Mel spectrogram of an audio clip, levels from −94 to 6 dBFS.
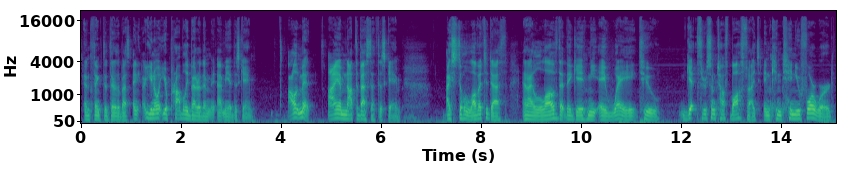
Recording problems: none

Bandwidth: 18 kHz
